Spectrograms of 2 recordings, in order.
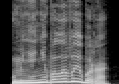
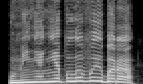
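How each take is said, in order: First: Quick, high, loud outcry; rapid defensive cry; exclaimed protest. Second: Shrieked, frantic self-defence; desperate scream. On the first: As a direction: blurt it out in high-pitched self-defence. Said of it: "воскликнула Эри". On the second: She screams in despair. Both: A narrator's reading.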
